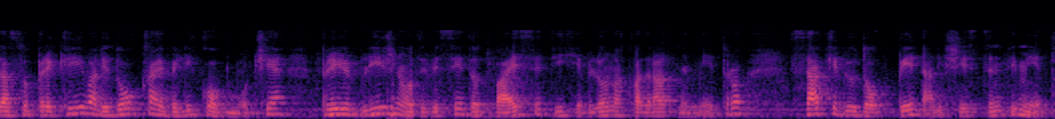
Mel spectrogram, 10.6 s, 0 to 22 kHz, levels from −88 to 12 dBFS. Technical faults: bit errors on an ADPCM link

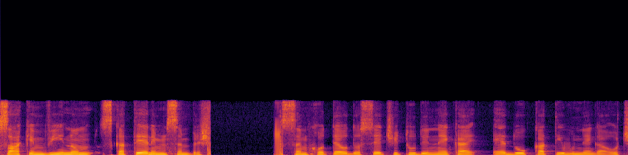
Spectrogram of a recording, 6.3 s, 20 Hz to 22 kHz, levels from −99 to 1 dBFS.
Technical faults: cable pulled and plugged in

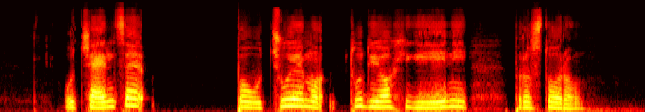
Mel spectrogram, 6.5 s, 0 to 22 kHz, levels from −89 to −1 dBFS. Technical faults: Opus compression

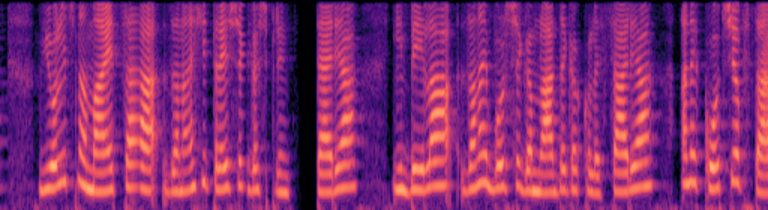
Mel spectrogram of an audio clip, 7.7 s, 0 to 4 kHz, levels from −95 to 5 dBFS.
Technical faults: short stall from a late packet; call audio freeze

